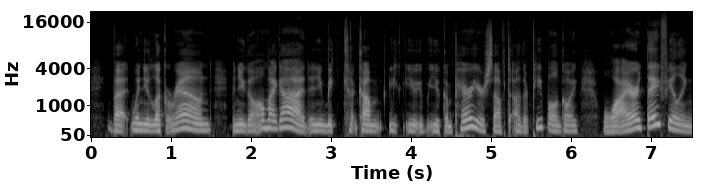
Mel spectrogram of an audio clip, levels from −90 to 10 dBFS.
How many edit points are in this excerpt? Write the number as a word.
zero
